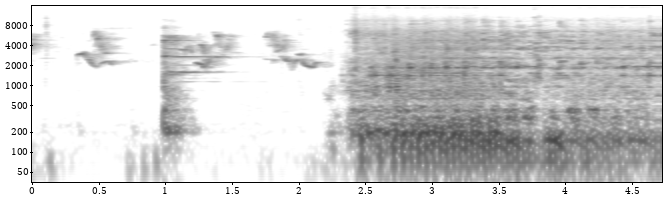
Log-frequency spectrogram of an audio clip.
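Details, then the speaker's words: 1940s Frazer B1-7 rototiller, revived after years in a shed, now with fuel in the tank and carburetor tapped: single-cylinder engine catches and runs with a steady, busy, evenly timed beat, sounding healthy. "what do you guys think of that boy listen to that thing"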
